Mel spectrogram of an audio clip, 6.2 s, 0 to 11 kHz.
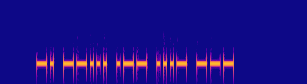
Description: Morse code, heard as a keyed tone, about 18 wpm, 700 Hz. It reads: N7WVO
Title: Speed Racing - USA 1x3 Call Signs 15wpm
